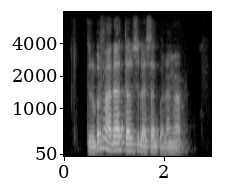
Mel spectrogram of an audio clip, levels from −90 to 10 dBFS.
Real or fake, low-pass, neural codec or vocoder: fake; 7.2 kHz; codec, 24 kHz, 0.9 kbps, WavTokenizer, medium speech release version 1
